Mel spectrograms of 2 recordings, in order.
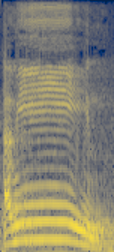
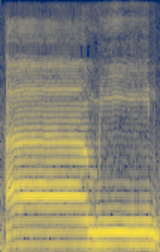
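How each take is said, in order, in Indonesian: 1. Vokal pertama pendek. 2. Vokal pertama dipanjangkan. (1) "Jangan alifnya pendek" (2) "Alifnya panjang"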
